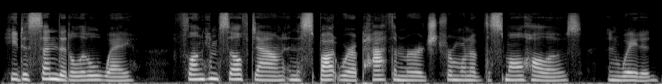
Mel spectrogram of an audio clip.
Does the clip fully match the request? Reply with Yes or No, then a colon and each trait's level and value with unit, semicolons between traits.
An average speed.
No: fast, 210 wpm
